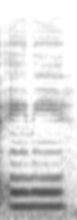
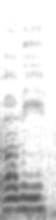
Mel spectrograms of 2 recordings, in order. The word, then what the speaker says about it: Ami: so there's Usagi and Amy or ami depending on how you choose to pronounce it so I'll just go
